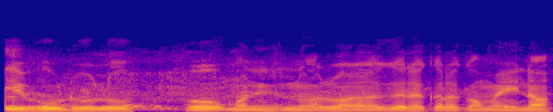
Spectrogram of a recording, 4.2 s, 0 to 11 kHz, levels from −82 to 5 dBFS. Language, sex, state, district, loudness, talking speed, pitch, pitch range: Telugu, male, Andhra Pradesh, Sri Satya Sai, -16 LUFS, 115 wpm, 140 Hz, 135-145 Hz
